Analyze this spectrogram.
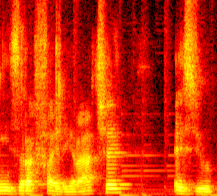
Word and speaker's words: Raffaele Irace: all good morning from germany my name is rafael rache as you correctly pronounced and i am the program director of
